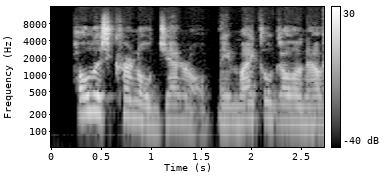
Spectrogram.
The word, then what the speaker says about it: Goleniewski: He was a Polish colonel general named Michael Golanowski. Goleniewski. Yeah, and Golanowski. Is that how you pronounce it in Polish? I think it's Goleniewski, but I'm not 100% Golanowski.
